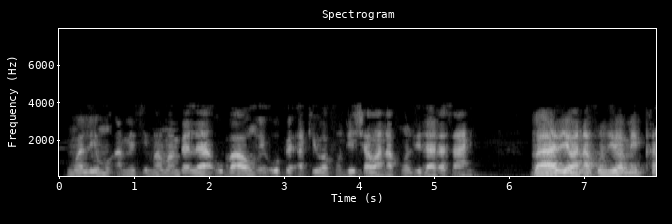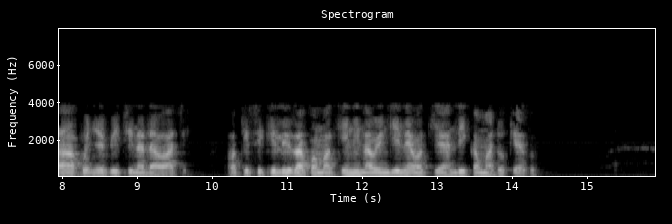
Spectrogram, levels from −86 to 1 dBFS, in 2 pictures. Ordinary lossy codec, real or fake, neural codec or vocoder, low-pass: AAC, 16 kbps; real; none; 7.2 kHz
